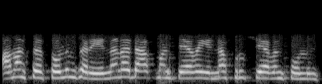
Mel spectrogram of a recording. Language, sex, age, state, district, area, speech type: Tamil, female, 30-45, Tamil Nadu, Dharmapuri, rural, conversation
